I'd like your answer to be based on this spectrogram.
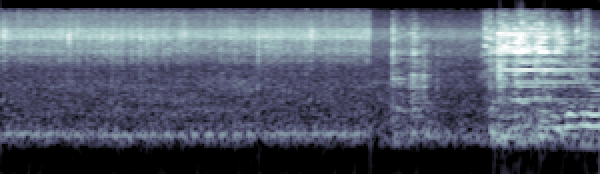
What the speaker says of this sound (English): And give it a little stir here.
